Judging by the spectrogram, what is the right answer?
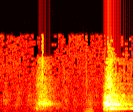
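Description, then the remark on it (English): A dog barks twice on command: a shorter woof followed by a louder, sharper one, with a faint low whine just before the second bark. “Hey, Nick, shut up that mutt.”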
